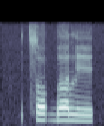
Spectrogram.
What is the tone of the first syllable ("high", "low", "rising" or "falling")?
high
